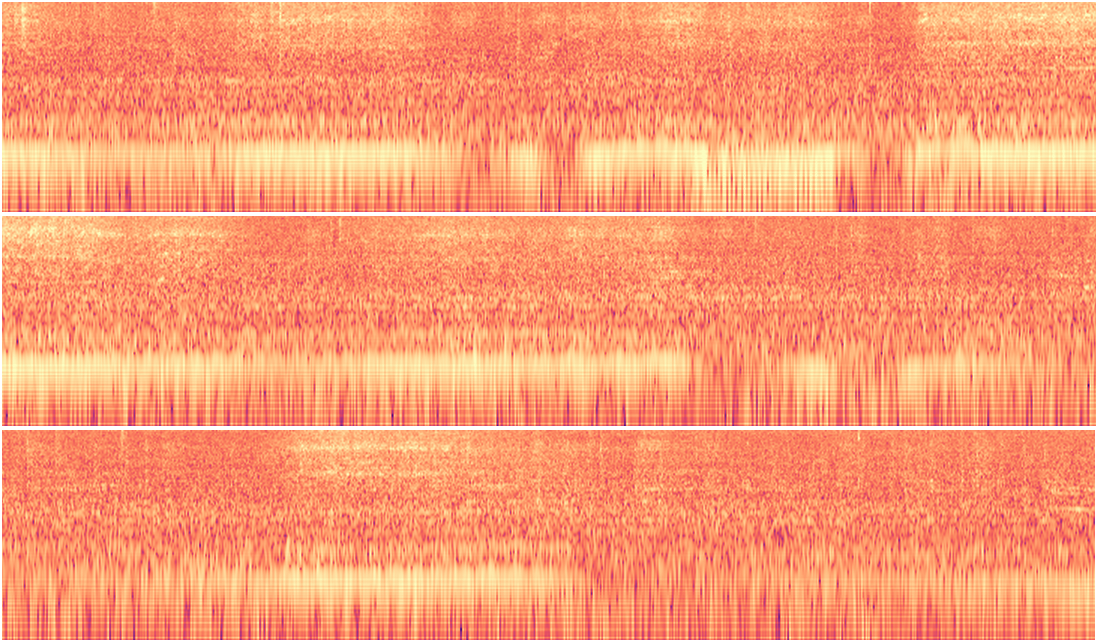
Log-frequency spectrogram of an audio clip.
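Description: Engine of an old scrap-rally car droning steadily, heard from inside the cabin while driving, over road noise. Its pitch dips briefly and comes back up three times: about three seconds in, again around five to six seconds, and again around thirteen seconds.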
